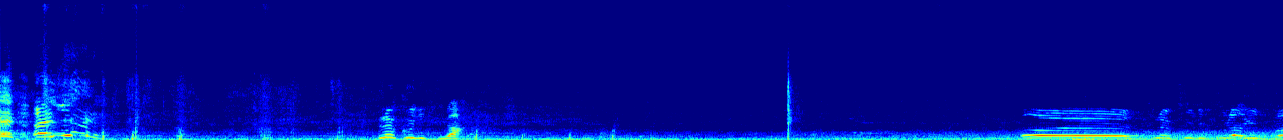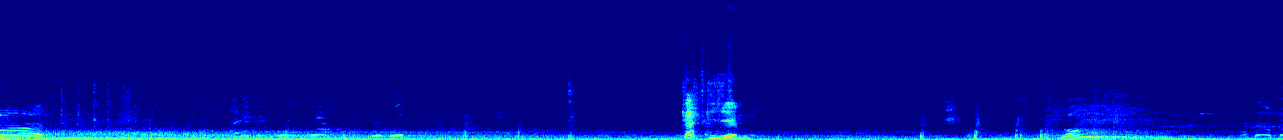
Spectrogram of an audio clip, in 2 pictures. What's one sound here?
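A boy shouts and calls out from a short distance outdoors.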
